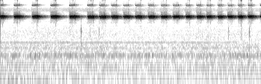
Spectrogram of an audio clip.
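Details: Jerabang cricket calling loud and clear: high, shrill chirps repeated steadily about three times per second, each chirp a short ringing burst, with a faint low hum beneath.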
